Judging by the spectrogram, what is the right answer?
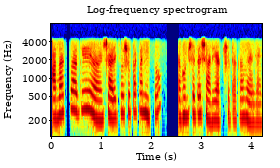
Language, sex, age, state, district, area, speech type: Bengali, female, 18-30, West Bengal, Howrah, urban, conversation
